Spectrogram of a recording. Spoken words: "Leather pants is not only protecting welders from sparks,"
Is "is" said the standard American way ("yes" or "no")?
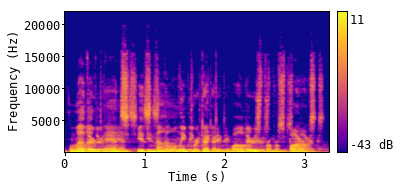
yes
